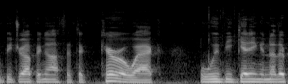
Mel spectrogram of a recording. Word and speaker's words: Kerouac: I can't pronounce it. Like Jack Kerouac. Yes, thank you. If I say his name, I can say Kerouac, but if I try to read it off, like. Kerouac.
